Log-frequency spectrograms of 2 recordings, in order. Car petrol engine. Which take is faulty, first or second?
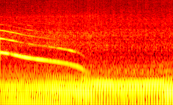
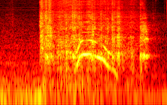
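second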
